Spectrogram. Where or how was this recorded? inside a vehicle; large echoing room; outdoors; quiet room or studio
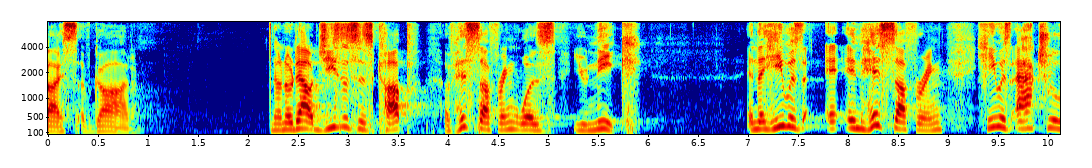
large echoing room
